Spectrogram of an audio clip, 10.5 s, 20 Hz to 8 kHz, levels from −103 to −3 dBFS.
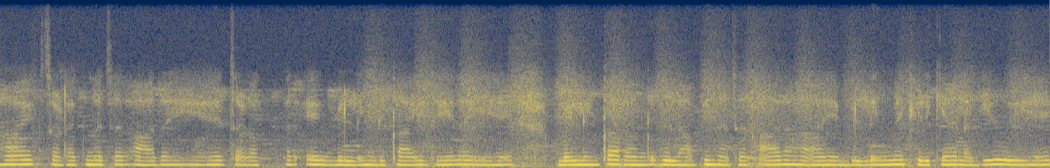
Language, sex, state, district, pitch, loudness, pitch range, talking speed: Hindi, female, Uttar Pradesh, Hamirpur, 190 Hz, -15 LUFS, 190-200 Hz, 165 wpm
